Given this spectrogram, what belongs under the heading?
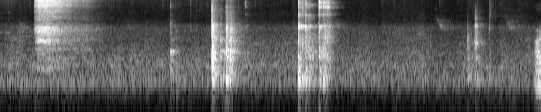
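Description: Metal utensils clink and scrape against a pan and plate as a lightly golden-brown roasted ingredient for festival seedai is moved across. Several sharp, bright bursts come close up, separated by quiet pauses.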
